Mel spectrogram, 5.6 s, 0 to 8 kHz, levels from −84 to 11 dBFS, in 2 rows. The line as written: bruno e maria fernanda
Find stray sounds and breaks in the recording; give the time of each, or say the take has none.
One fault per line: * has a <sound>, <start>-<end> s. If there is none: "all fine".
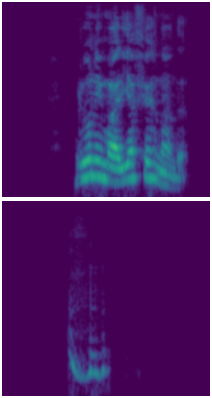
* has a laugh, 3.6-4.2 s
